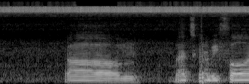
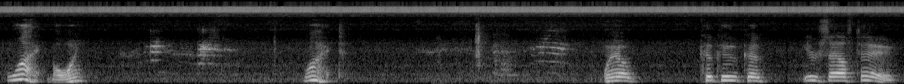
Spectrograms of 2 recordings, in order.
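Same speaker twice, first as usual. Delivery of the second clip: high-pitched pet talk; 10 semitones higher than usual. Real, not acted. Owner breaks off to answer his cat, high pet-talk voice. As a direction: answer the animal in a playful, much higher voice.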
